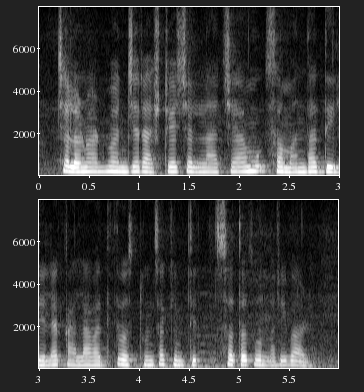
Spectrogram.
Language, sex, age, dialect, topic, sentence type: Marathi, female, 18-24, Varhadi, banking, statement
